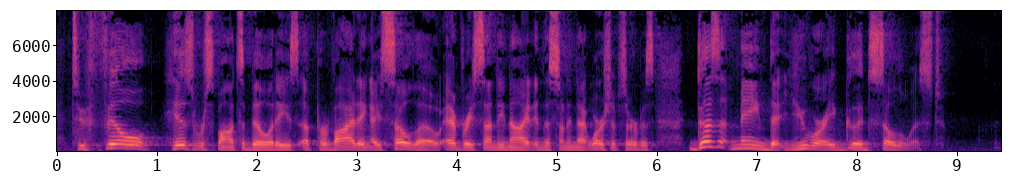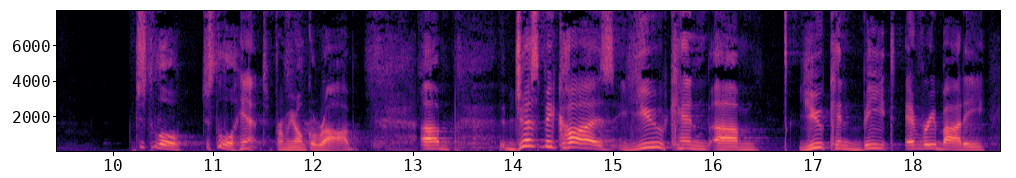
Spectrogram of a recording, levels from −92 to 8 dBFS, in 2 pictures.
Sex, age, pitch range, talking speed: male, 40-59, 155-220 Hz, 145 wpm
